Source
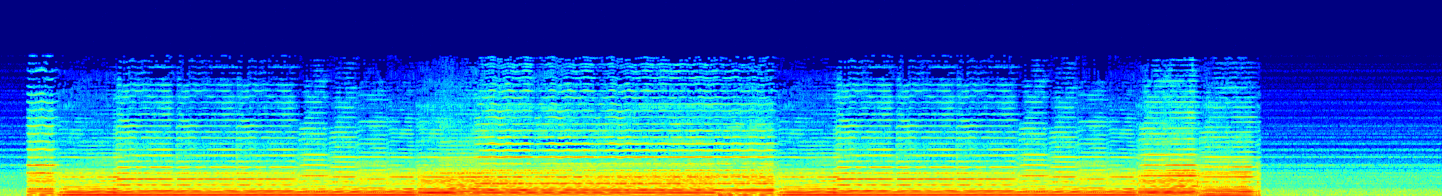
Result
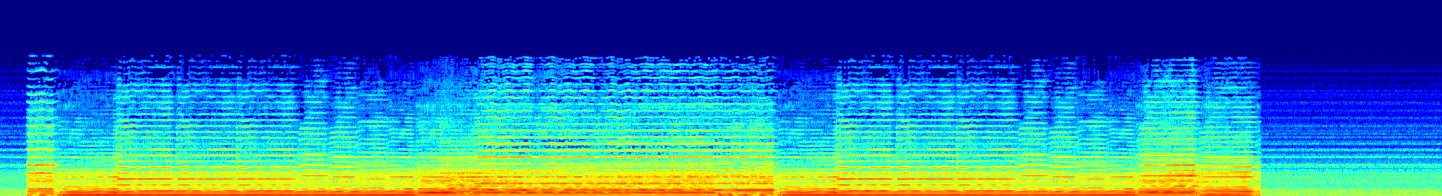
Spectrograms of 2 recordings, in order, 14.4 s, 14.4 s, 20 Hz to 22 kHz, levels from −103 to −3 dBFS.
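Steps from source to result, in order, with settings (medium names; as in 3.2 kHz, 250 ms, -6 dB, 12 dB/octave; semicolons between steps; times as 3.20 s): 10.65–11.91 s: band-stop 2.8 kHz, Q 10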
